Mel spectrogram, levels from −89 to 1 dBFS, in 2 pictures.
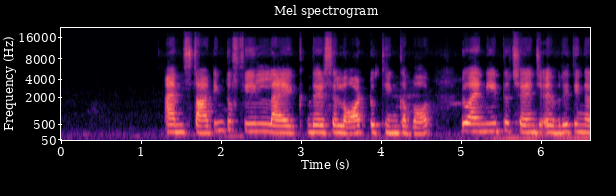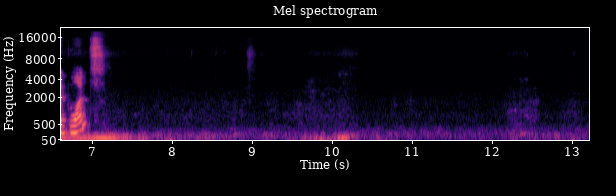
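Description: On listening, nothing in the recording stood out as a technical problem.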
